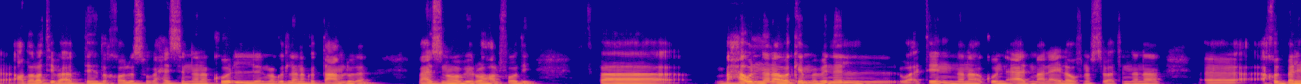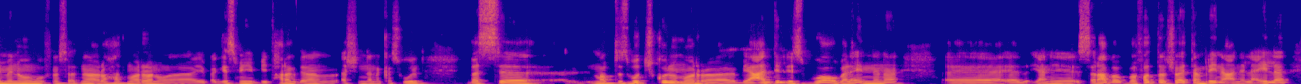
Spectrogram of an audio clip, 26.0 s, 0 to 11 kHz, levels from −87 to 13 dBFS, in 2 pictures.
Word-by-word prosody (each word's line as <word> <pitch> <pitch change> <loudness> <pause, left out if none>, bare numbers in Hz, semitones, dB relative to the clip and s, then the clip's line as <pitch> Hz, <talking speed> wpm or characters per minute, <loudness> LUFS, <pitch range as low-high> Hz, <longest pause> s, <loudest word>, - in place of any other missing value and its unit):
عضلاتي 130 +2 +1
بقى 130 -1 +2
بتهدى 130 -1 -1
خالص 125 +1 -3
وباحس 125 +3 -5
إن 120 -1 -3
أنا 120 0 0
كل 130 0 +1
المجهود 120 0 -1
اللي 130 +1 0
أنا 130 - +1
كنت 125 -2 -4
عاملُه 120 +3 +3
ده، 130 +3 -5 0.4
باحس 125 +3 0
إن 125 - -1
هو 130 +1 +4
بيرُوح 125 +1 +2
على 115 -2 +2
الفاضي. 125 +7 -3 0.7
ف - - +1 1.1
باحاول 140 +9 +5
إن 175 -1 +2
أنا 180 -1 +5
أواكب 165 +1 +5
ما 135 -3 -1
بين 140 +4 +1
الوقتين 120 -1 -3
إن 125 -2 -3
أنا 130 0 0
أكون 125 +2 -3
قاعد 120 0 0
مع 110 -2 -3
العِيلة 115 +4 -1
وفي 115 0 -5
نفْس 125 +1 -8
الوقت 125 -1 -6
إن 115 - -6
أنا، 115 -1 -3 0.5
آآ، 110 0 -2 0.3
آخد 130 -2 -1
بالي 130 0 +4
منهم 125 +1 +4
وفي 120 +1 -4
نفْس 125 +2 -5
الوقت 120 +1 -6
إن 125 - 0
أنا 120 -1 +3
أرُوح 125 +2 -1
أتمرن 125 -1 0
ويبقى 110 -1 -6
جسمي 125 +1 -1
بيتحرك 115 +3 -3
دايمًا 120 0 -1
ما 110 -1 -12
يبقاش 110 - -9
إن 120 -1 -7
أنا 115 0 -7
كسول، 120 +2 -3 0.5
بس، 120 +3 +1 0.9
ما 130 0 +2
بتضبطش 130 +4 -1
كُلّ 150 - +4
مرة، 115 -4 +1
بيعدِّي 140 +5 +5
الأسبوع 125 +1 +1
وبالاقي 125 +2 +1
إن 130 0 +1
أنا، 130 0 -1 0.4
آآ، 115 -2 -2 0.3
يعن 115 0 -4
يعني 120 -1 -3
الصراحة 130 +3 +3 0.2
ب 135 - -17
بافضَّل 140 +2 +1
شوية 140 +2 +2
تمرين 135 0 +2
عن 110 +2 +1
العِيلة، 135 +5 0
125 Hz, 180 wpm, -22 LUFS, 115-130 Hz, 1.1 s, باحاول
